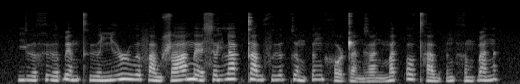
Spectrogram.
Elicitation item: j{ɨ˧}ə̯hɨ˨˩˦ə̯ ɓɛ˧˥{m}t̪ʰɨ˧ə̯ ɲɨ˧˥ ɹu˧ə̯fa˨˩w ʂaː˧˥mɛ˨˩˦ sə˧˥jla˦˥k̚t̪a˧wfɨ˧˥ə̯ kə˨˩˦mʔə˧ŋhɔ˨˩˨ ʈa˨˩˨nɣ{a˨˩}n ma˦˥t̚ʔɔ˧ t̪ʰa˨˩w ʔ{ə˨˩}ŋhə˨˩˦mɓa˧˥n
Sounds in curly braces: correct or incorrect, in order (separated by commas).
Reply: incorrect, correct, correct, incorrect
